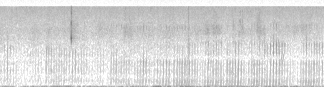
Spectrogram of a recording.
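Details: Close-miked kitten purr made for ASMR relaxation, a continuous low vibrating rumble of quick regular pulses with gentle swells in volume.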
